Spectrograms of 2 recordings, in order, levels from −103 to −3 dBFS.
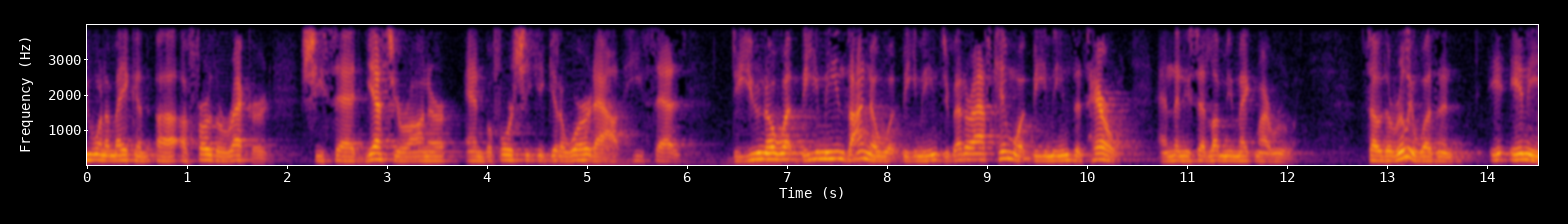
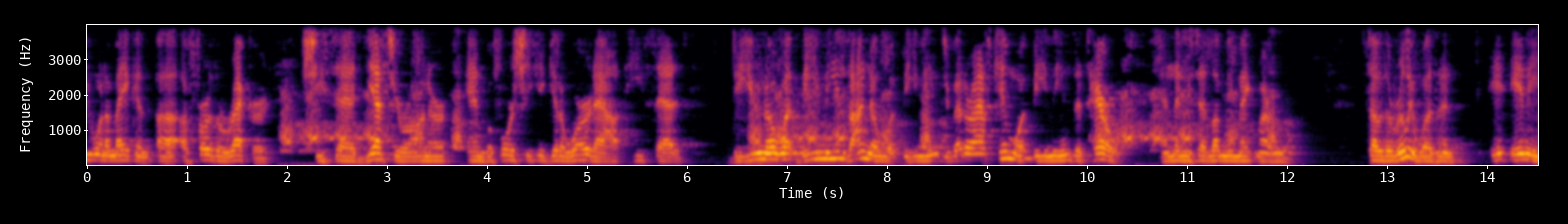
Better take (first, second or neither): first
